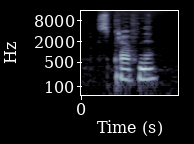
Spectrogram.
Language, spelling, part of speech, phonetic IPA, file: Polish, sprawny, adjective, [ˈspravnɨ], LL-Q809 (pol)-sprawny.wav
